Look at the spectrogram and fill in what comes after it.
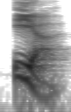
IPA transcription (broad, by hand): i.ə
